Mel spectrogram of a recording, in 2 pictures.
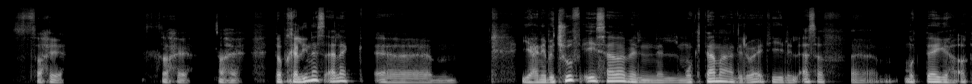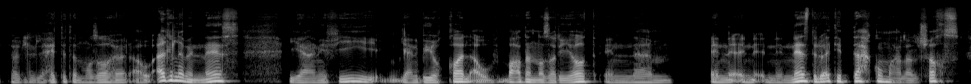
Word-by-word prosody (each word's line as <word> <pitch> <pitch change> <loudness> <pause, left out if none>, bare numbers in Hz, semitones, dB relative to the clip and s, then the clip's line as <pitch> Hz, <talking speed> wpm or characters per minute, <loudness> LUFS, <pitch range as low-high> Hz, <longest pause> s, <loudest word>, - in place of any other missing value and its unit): صحيح، - - -6 1.0
صحيح، - - -4 0.2
صحيح، - - -6 0.3
طَب - - +1
خلّيني 140 +12 +6
اسألك 155 -4 +1
آمم، 90 -3 -7 0.7
يعني 105 0 +1
بتشوف 185 - +5
إيه 160 +1 +4
سبب 150 -2 +4
إن 100 -4 -1
المجتمع 105 +8 +1
دلوقتي 110 +2 -3
للأسف 115 +3 -6
آآ، 95 -2 -11 0.3
متجه 110 -5 +1
أكتر 100 +1 -10
ل 95 - -12
لحتة 105 +3 -6
المظاهر، 100 +1 -5
أو 100 0 -5
أغلب 175 -3 +5
الناس 150 +10 +2 0.5
يعني 95 0 -5
في 125 -1 0 0.2
م 65 - -9
يعني 95 -2 -4
بيُقال 105 +5 +3
أو - - -2
في - - -15
بعض 110 +1 0
النظريات 100 +5 +1
إن 95 -2 -7
م 95 0 -10 0.4
إن 100 +1 -2
إن 105 -2 -2
إن 100 -2 -9
الناس 120 +12 +6
دلوقتي 135 +1 +3
بتحكُم 140 -2 +2
على 90 -1 -7
الشخص 135 +11 -1
105 Hz, 135 wpm, -24 LUFS, 95-130 Hz, 1.0 s, خلّيني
